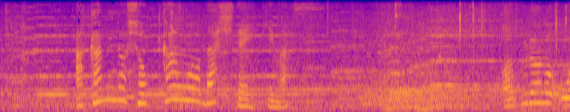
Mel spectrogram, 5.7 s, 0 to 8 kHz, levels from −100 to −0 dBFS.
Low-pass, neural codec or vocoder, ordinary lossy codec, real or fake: 7.2 kHz; none; none; real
